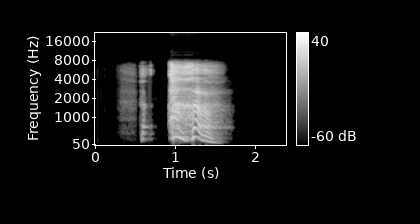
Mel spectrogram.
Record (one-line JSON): {"cough_length": "2.4 s", "cough_amplitude": 28939, "cough_signal_mean_std_ratio": 0.42, "survey_phase": "alpha (2021-03-01 to 2021-08-12)", "age": "65+", "gender": "Male", "wearing_mask": "No", "symptom_none": true, "smoker_status": "Ex-smoker", "respiratory_condition_asthma": false, "respiratory_condition_other": false, "recruitment_source": "REACT", "submission_delay": "2 days", "covid_test_result": "Negative", "covid_test_method": "RT-qPCR"}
